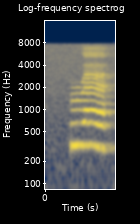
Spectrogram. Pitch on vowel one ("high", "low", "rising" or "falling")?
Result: falling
